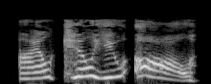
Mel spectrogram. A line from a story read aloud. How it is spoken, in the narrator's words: she shouted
